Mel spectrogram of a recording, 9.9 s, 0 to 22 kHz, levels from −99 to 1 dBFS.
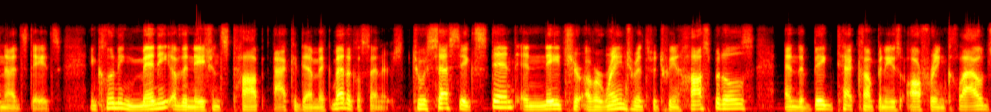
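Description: Nothing here counts as a fault: the speech has simply come over an ordinary call link, with the top end stopping at about 8 kHz, just as a normal call path does.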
